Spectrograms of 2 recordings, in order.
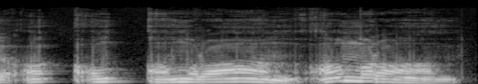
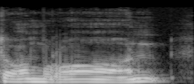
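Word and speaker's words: Amram: So it's the father of Moses, his name is Omram, not Omran. So he changed the last letter with letter N instead of M, which means it used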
